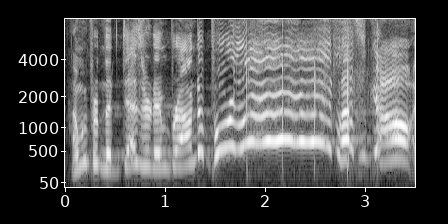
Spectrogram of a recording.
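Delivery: preacher getting carried away praising Portland; real excitement. Real, not acted. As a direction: cheer it out like you can't contain yourself. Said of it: "I'm just excited".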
